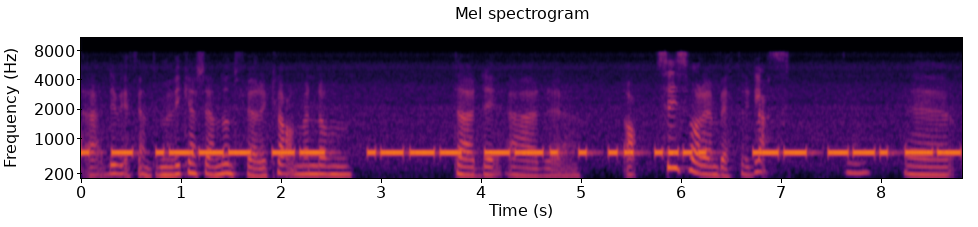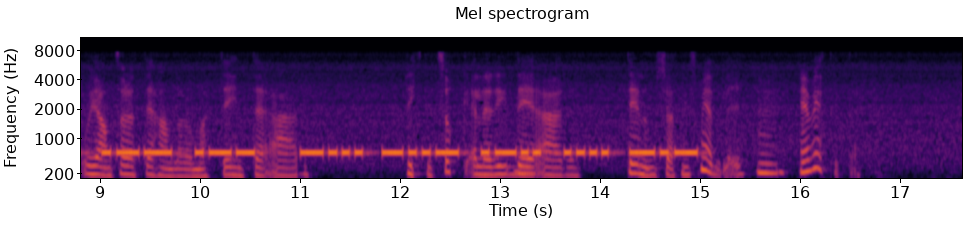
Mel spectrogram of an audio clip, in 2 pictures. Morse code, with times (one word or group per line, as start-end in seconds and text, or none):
0.0-2.4 …
2.9-6.2 JGEIH
6.7-10.5 MGMWW
11.0-15.0 BXLHK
